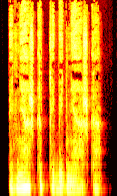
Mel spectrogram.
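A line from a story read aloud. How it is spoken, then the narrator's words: Whisper. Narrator (Russian): прошептал он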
